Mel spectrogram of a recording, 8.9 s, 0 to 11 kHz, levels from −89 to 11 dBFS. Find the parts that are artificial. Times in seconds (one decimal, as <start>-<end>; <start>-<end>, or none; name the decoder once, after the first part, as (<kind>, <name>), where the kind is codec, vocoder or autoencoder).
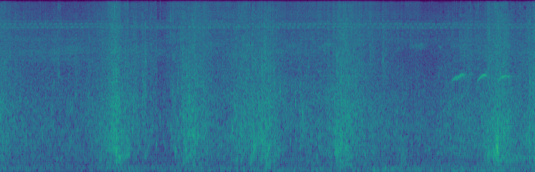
2.8-7.1 (vocoder, Vocos)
